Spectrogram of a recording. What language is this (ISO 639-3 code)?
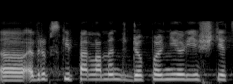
ces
